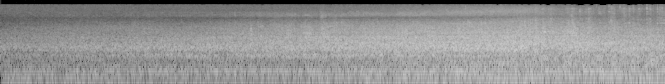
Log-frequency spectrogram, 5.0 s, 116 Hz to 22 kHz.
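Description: Cessna 172K Skyhawk's four-cylinder Lycoming engine and propeller running steadily as the light plane flies in on approach, growing louder as it nears and peaking about four seconds in.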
